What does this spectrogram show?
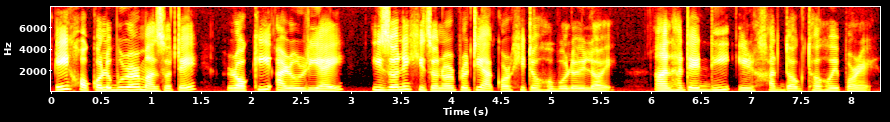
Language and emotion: Assamese, neutral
